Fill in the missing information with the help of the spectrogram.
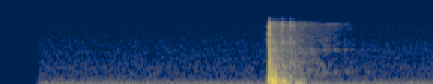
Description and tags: golpe niña emo en la cabeza contra la mesa
foley, saltos-sonido, variado, sonidos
